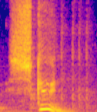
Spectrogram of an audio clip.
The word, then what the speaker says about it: scone: this discussion you know scone or scone Etc earlier on and Jake said in Scotland you would pronounce it to rhyme with spoon so schoon and he says my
